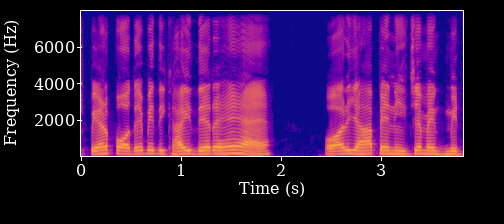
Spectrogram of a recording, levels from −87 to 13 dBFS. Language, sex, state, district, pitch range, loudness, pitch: Hindi, male, Jharkhand, Garhwa, 165-180 Hz, -12 LUFS, 175 Hz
